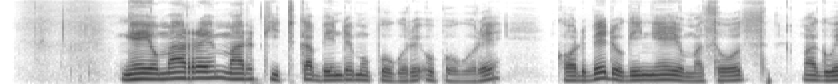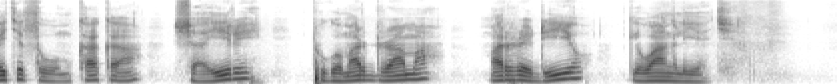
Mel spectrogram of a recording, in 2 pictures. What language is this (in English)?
Luo (Kenya and Tanzania)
